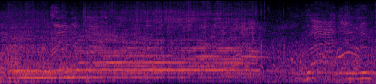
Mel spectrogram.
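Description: A street legal drag race car launches and accelerates hard down the strip at a drag meet, its loud engine roaring and rising in pitch, with spectators talking over it.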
